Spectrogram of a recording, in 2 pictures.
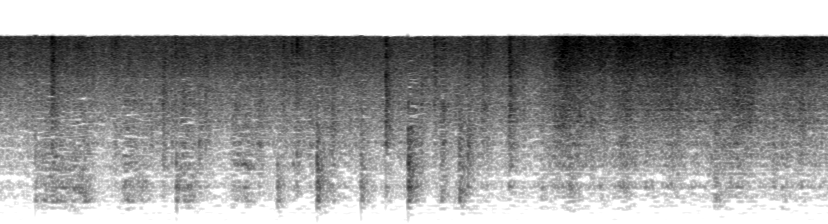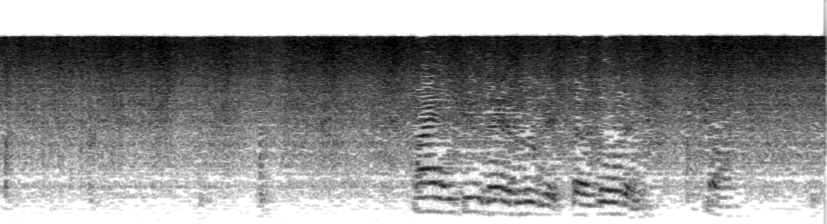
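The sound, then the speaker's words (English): Food, apparently mushroom, frying in hot oil gives a steady, dense sizzle and hiss that runs loud and unbroken throughout, with a voice briefly sounding over it near the end. “Oil is ready. I'm gonna put this in to fry.”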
